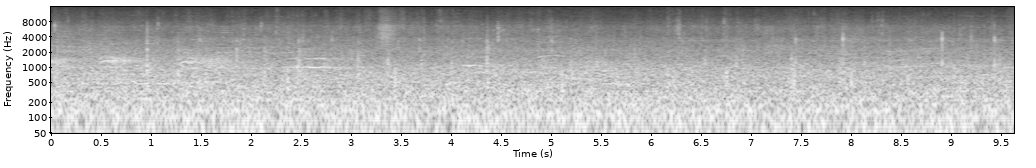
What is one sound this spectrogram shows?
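Footsteps tap on paving as people walk past close by.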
